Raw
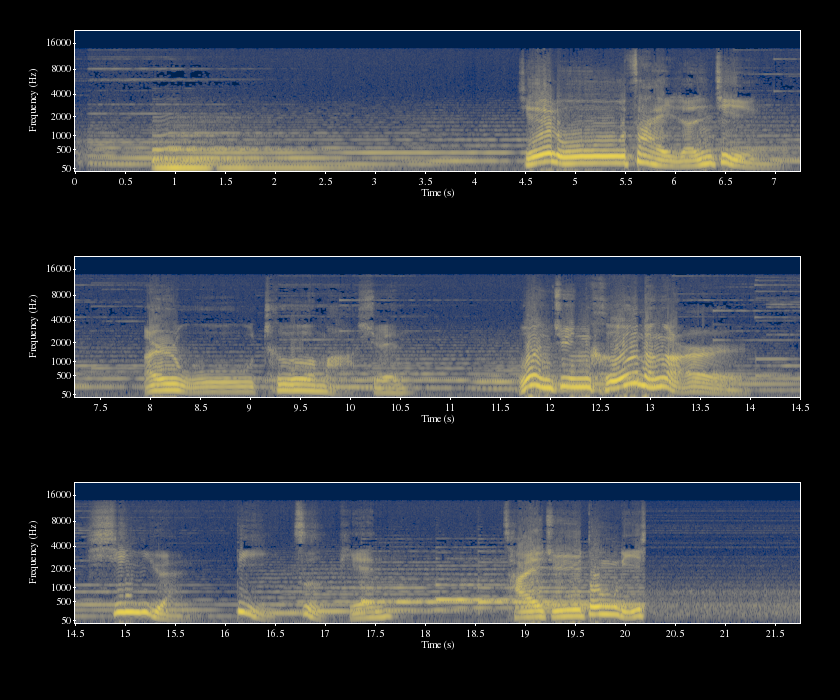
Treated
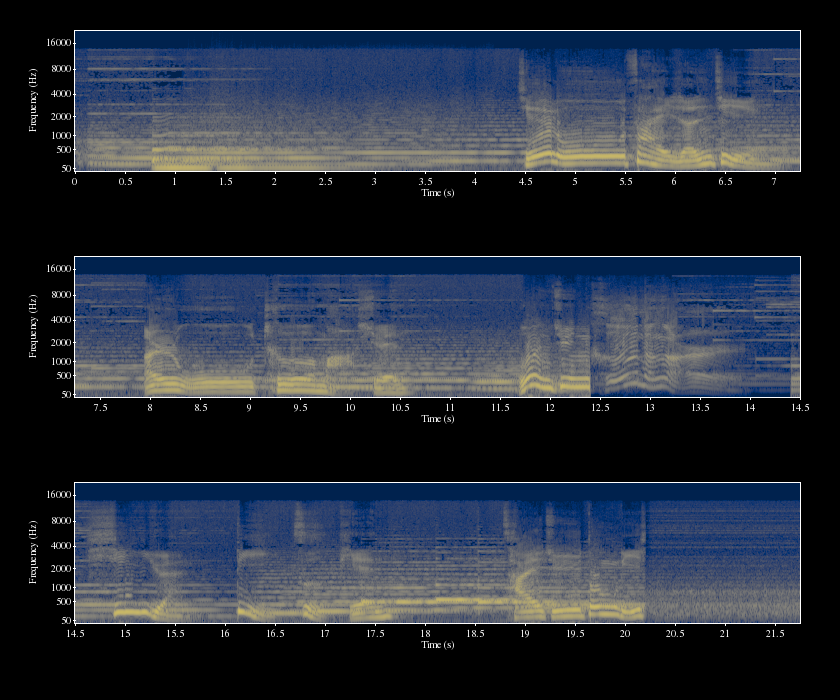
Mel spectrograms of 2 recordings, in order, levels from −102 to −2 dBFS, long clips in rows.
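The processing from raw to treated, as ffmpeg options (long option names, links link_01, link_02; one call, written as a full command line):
ffmpeg -i in.wav -filter_complex "[0:a]asettb=1/sr,asplit=3[link_01][link_02][link_03];[link_01]atrim=end=1.064[link_04];[link_02]atrim=start=1.06:end=4.19,asetpts=PTS-STARTPTS,afade=type=in:duration=0.004:curve=qsin,afade=type=out:start_time=3.126:duration=0.004:curve=qsin,aeval=exprs='sgn(val(0))*max(abs(val(0))-0.00668,0)':channel_layout=same[link_05];[link_03]atrim=start=4.186[link_06];[link_04][link_05]acrossfade=duration=0.004:curve1=hsin:curve2=qsin[link_07];[link_07][link_06]acrossfade=duration=0.004:curve1=qsin:curve2=hsin,asettb=1/sr,asplit=3[link_08][link_09][link_10];[link_08]atrim=end=12.394[link_11];[link_09]atrim=start=12.39:end=14.41,asetpts=PTS-STARTPTS,afade=type=in:duration=0.004:curve=qsin,afade=type=out:start_time=2.016:duration=0.004:curve=qsin,bandpass=frequency=5200:width_type=q:width=1.3[link_12];[link_10]atrim=start=14.406[link_13];[link_11][link_12]acrossfade=duration=0.004:curve1=hsin:curve2=qsin[link_14];[link_14][link_13]acrossfade=duration=0.004:curve1=qsin:curve2=hsin,acrossover=split=2600[link_15][link_16];[link_16]acompressor=threshold=-46dB:ratio=4:attack=1:release=60[link_17];[link_15][link_17]amix=inputs=2:normalize=0,lowshelf=frequency=130:gain=-5,acompressor=threshold=-22dB:ratio=10,volume=-2.5dB" out.wav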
